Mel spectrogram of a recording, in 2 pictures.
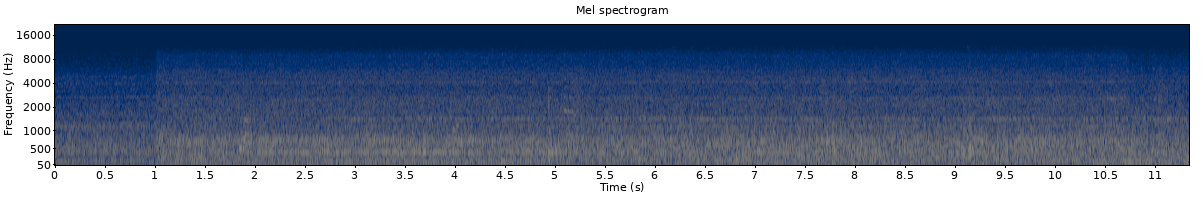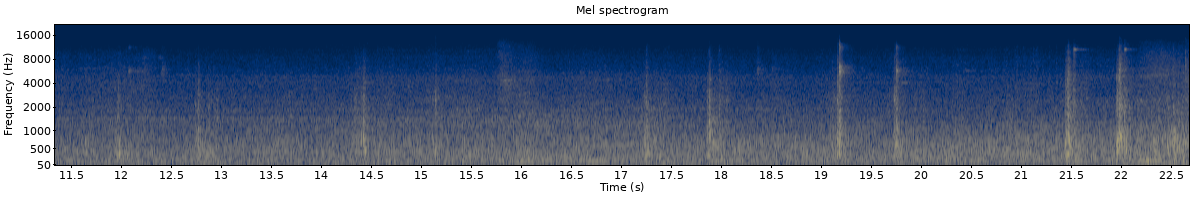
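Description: A train rumbles and rattles steadily along the rails.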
